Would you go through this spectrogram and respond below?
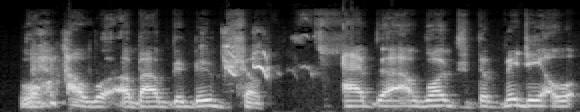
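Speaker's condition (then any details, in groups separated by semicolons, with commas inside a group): Cerebral palsy with speech impediment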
